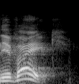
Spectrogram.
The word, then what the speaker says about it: évêque: But now we pronounce it l'évêque because a bishop is pronounced évêque.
